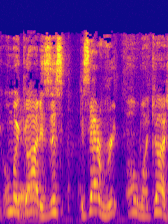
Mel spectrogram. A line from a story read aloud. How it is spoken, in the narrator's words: I remember yelling, saying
